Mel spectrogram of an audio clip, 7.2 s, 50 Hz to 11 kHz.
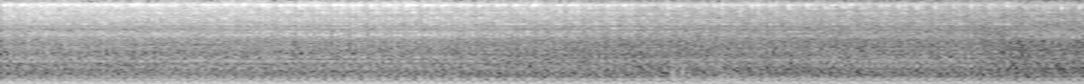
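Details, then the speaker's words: Ram TRX with about 470 miles at idle: deep, steady V8 with a faint irregular rattle underneath that gets louder at times. The cause is unconfirmed; the owner suspects a loose skid plate. "it of a rattle underneath so no idea i haven't really beat on it yet i haven't really taken it off-road or anything so i'm not sure if it's like a loose skid plate"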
